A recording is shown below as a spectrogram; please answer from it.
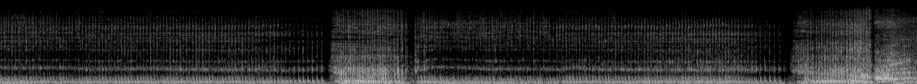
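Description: A tiger gives deep, rumbling growls broken by two loud, rough roars.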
